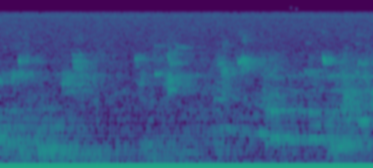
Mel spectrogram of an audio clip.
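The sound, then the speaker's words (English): A basketball bounces repeatedly on a hard court in a steady dribbling rhythm as a player in a basketball game dribbles around trying to avoid a double team, with high squeaky sounds and murmuring voices in the background. “drives down to the three-point line quickly, now just dribbling around trying to avoid the double team”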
